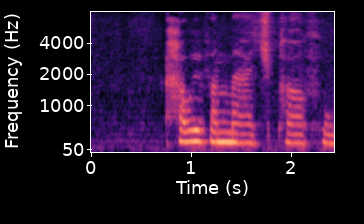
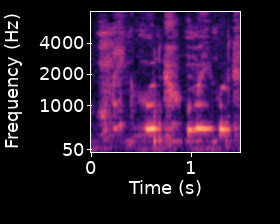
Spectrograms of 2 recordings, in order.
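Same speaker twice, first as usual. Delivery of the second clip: fan's high shrieking squeal; faster than usual. Retold or imitated. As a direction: squeal it like a starstruck fan. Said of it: "these people are like".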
